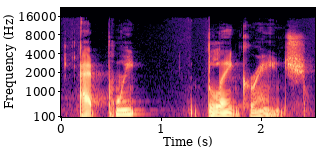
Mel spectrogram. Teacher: The T in at is a stop T at point blank range. The T in point is between consonants, so you don't really hear it. It's a stop T, but you don't really hear it.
